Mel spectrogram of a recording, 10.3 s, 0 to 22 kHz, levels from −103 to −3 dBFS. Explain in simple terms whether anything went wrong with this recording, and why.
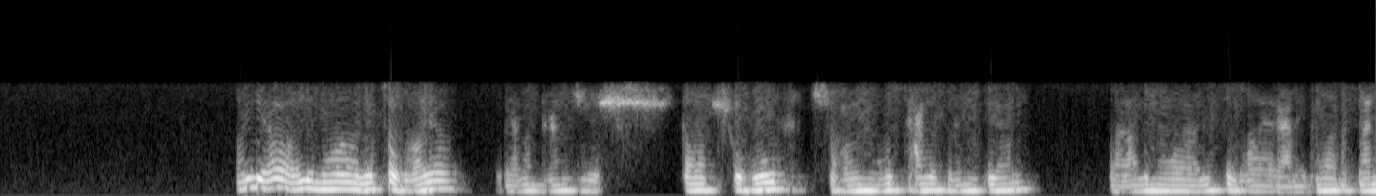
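Something did go wrong here, and it lasts the whole way through. The speech has been through tandem speech coding: the call passed over several links, each with its own speech codec, so the voice was squeezed, unpacked and squeezed again three times in a row. Each pass worked on the previous one's damage, so it stacks up into that rough, muffled, warbly sound. There's also nothing above about 3.7 kHz, which is why it sounds so boxed-in.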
